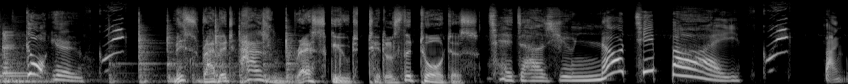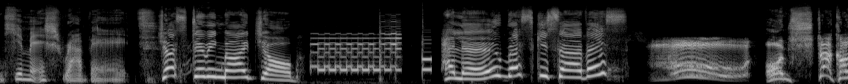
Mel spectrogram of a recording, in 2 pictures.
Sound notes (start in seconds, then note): 0.9 squeaking; 7.4 squeaking; 11.6 phone ringing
